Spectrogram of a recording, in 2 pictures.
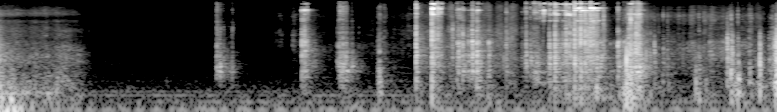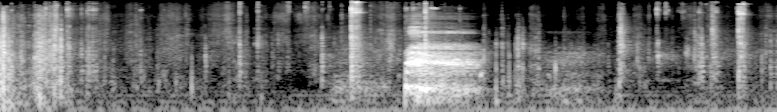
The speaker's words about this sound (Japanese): もう、小銭は私が数えるから。ほら、店長はお札。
